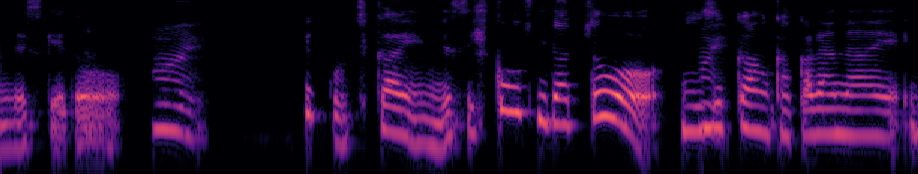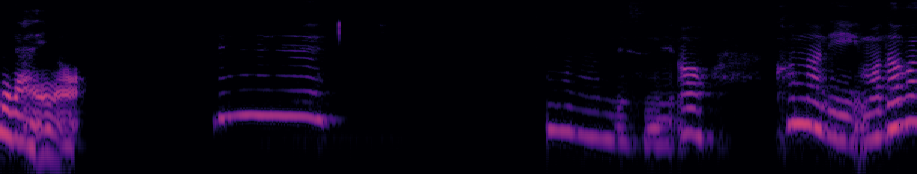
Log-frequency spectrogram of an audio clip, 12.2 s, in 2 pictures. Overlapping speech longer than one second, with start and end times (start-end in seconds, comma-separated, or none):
none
